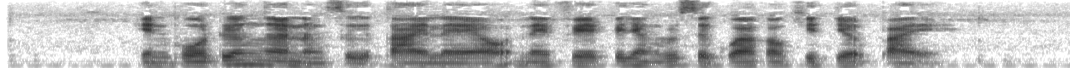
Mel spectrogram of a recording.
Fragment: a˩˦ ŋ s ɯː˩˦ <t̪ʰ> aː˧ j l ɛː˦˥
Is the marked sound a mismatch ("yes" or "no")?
yes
